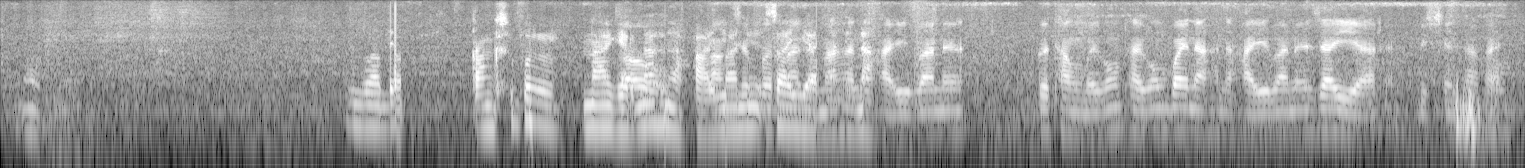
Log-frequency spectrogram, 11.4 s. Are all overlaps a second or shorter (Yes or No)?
No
